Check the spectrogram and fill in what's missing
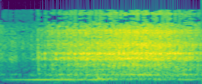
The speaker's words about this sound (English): She was sitting calmly at a sewing machine, stitching ruffles on a dress.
